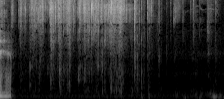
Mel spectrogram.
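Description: Clear plastic wrapping crinkling as it is pulled off a small plastic digital clock, a dense crackle for about three seconds that dies away near the end.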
